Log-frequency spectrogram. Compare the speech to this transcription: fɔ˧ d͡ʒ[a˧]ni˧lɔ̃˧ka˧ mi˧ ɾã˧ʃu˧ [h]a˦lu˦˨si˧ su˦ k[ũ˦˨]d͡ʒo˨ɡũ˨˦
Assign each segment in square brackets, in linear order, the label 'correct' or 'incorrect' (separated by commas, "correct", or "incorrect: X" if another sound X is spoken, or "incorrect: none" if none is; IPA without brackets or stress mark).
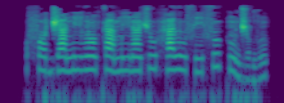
correct, correct, correct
